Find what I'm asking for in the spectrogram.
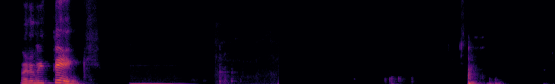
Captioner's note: silence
